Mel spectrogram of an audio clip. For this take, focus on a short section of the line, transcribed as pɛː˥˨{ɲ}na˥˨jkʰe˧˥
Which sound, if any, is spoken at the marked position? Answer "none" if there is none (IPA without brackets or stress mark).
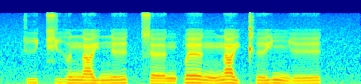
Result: ŋ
